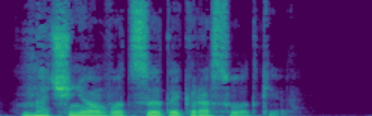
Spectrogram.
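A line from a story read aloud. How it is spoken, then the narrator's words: Excited whisper. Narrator (Russian): Михаэль возбужденно прошептал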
